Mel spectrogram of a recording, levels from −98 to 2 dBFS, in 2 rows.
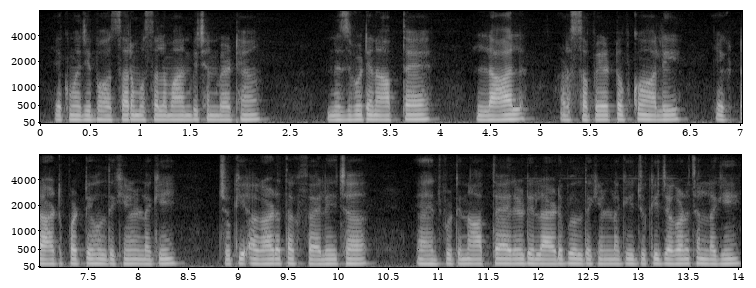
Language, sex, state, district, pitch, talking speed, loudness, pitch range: Garhwali, male, Uttarakhand, Tehri Garhwal, 120 Hz, 180 wpm, -28 LUFS, 120-125 Hz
